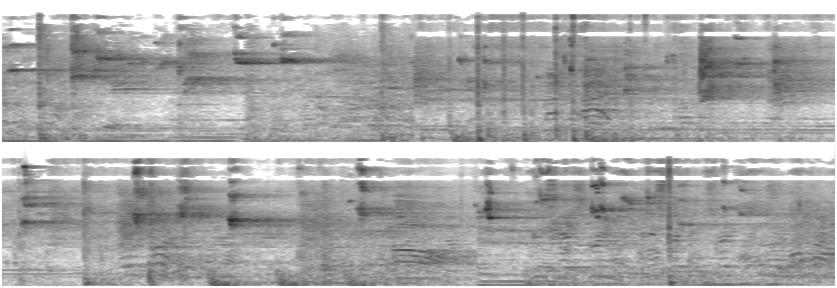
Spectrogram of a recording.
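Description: A basketball bouncing and being dribbled on a hardwood gym floor, with repeated sharp knocks, short high squeaks and players' voices, all echoing in a large hall.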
